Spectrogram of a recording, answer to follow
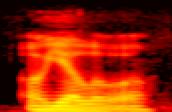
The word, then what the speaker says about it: Oyelowo: He was announcing the nominees or something, and he had everybody in the room say, "Oh yeah, Oyelowo." He sang it. Oyelowo. That's how you say it?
